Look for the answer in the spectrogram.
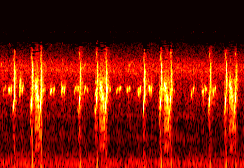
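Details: Female common quail in the morning: steady, fairly even rhythm of high pips given in twos and threes, each group led by a sharp downward-swept note, repeated about once a second.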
